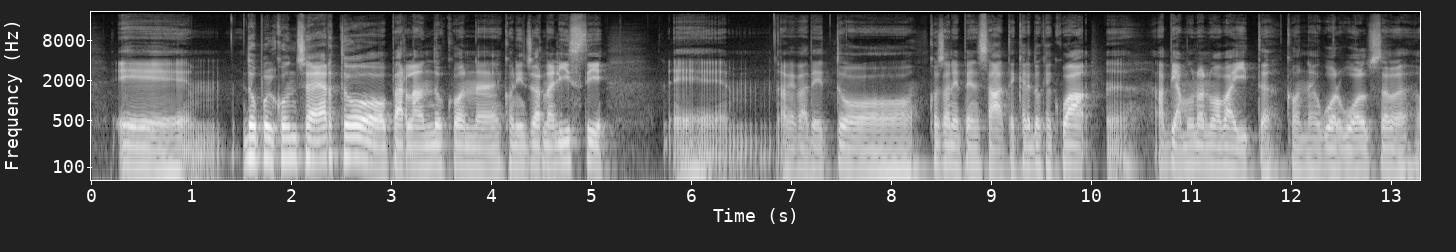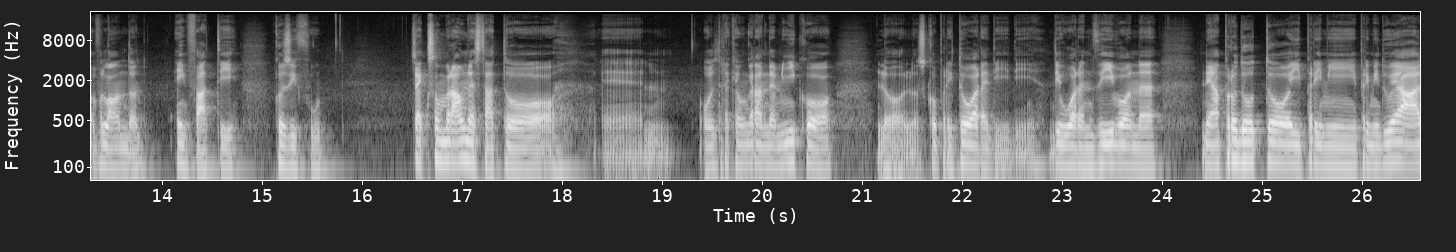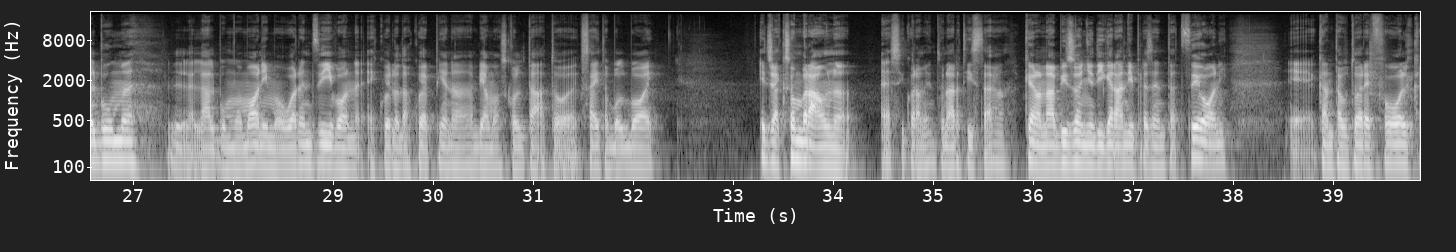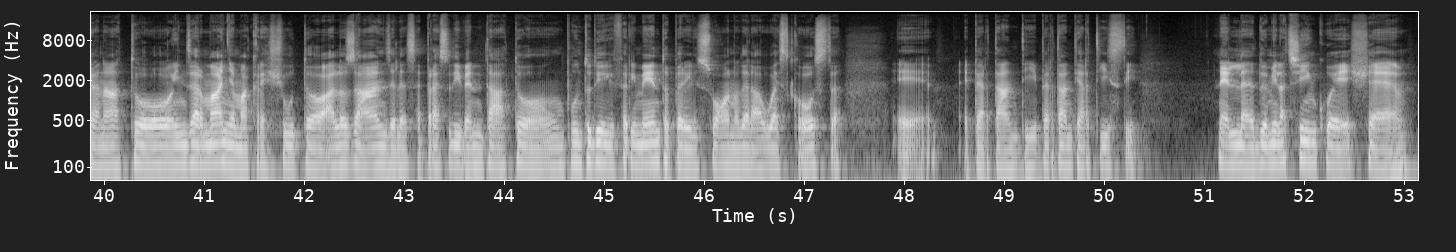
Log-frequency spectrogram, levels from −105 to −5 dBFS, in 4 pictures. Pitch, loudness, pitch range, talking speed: 105 Hz, -22 LUFS, 100-110 Hz, 135 wpm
